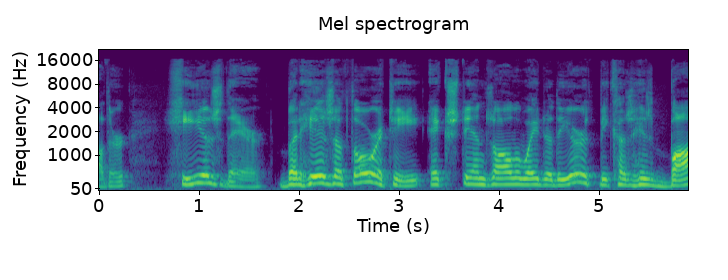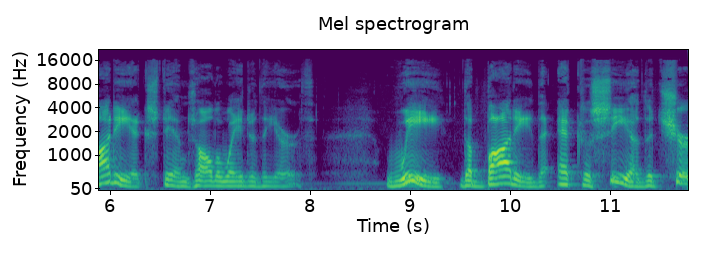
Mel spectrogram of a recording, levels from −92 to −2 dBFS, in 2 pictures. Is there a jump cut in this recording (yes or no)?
yes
